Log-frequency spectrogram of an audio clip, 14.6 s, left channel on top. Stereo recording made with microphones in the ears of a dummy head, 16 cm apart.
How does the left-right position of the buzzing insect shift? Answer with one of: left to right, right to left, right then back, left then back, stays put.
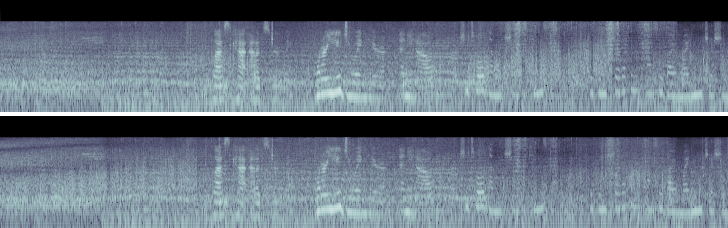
right then back.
